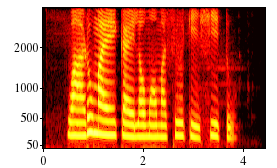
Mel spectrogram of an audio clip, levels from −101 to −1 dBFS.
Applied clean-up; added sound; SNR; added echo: neural separator model SepFormer WHAM!.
